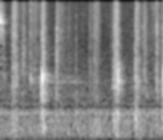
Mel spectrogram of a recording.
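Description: A deck of tarot cards being shuffled by hand, cards sliding and rustling against each other, with two louder card slaps, about half a second in and near the end.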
